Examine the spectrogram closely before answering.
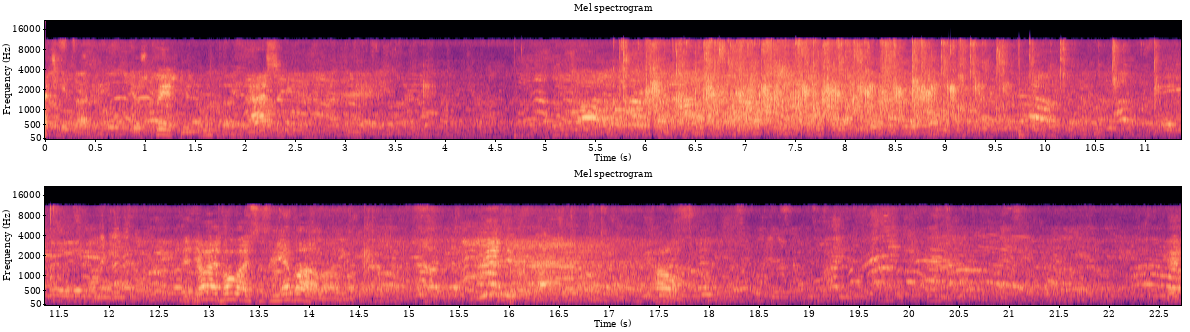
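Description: A crowd of spectators chants and shouts outdoors, close by.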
